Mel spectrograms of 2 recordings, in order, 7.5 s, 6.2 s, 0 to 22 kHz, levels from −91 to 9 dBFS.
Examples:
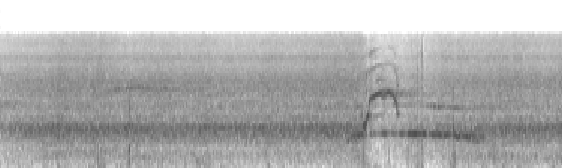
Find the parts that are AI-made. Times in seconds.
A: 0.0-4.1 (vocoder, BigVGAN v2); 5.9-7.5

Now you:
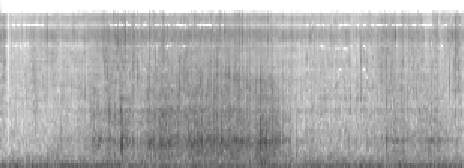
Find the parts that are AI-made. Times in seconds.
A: 0.6-1.4 (codec, SNAC); 3.0-4.0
